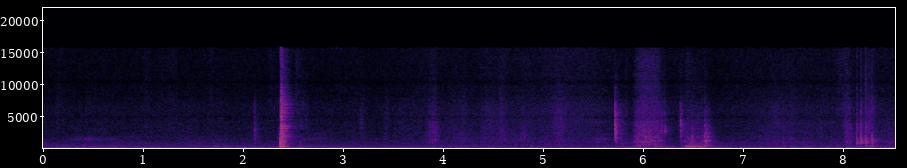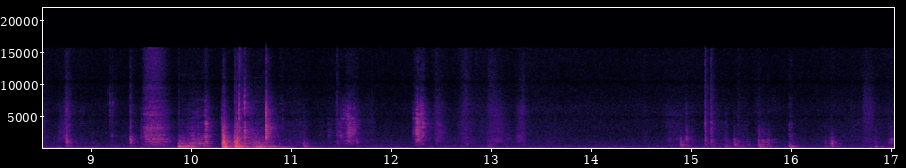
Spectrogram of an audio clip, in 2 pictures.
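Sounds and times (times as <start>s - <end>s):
plastic containers clattering: 9.8s - 11.2s
plastic drawers knocking and clicking: 9.9s - 11.2s.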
